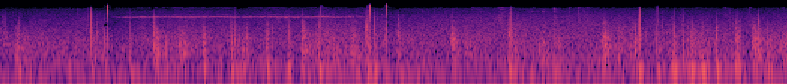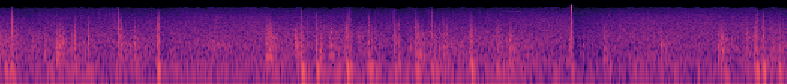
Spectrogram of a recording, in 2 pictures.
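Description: Large aerial fireworks display: shells going off in a continuous barrage, a low rumble of bursts mixed with dense crackling.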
